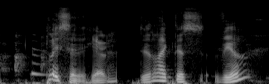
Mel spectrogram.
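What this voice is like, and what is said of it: Thick put-on waiter accent. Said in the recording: “Your accent a little thick ... the accent was a little bit...”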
